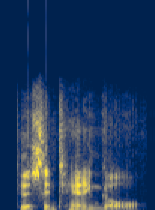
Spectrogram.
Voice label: "Disentangle", American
